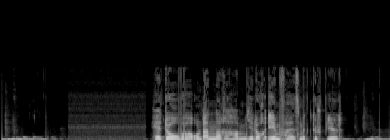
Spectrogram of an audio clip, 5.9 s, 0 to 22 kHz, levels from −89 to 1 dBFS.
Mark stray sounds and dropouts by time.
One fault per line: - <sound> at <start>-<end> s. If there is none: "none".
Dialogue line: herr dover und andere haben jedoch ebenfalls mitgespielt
none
